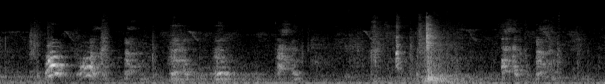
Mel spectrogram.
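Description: Birds giving a scatter of short chirps and calls, the loudest about half a second in and just past four seconds in.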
